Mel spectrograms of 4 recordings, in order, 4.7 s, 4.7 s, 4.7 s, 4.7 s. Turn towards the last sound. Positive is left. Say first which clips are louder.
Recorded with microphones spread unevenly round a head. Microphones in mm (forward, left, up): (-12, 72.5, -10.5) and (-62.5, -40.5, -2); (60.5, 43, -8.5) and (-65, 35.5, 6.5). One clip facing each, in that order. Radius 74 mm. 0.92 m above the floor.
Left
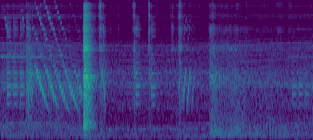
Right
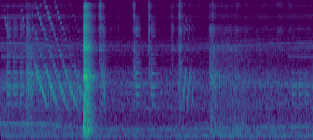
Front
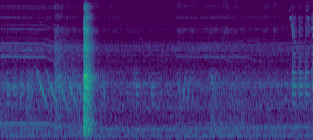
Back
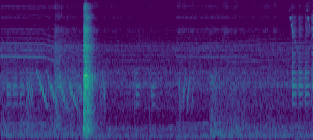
# right 2 dB, front 1 dB
turn(degrees=-85)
